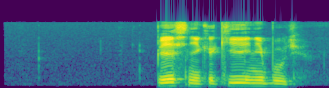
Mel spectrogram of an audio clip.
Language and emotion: Russian, neutral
